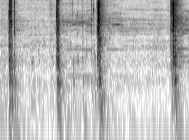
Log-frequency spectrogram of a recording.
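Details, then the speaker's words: Electrohome portable record player drive assembly after cleaning and lubricating: four sharp dry clicks at uneven gaps as the speed change works briskly; owner suspects some friction, clicking speed-change mechanism. "there's probably some friction going on that sounded worse than I thought it would I don't know if it's supposed to change speeds as briskly as it does but anyway that's not that big of a deal I don't think"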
